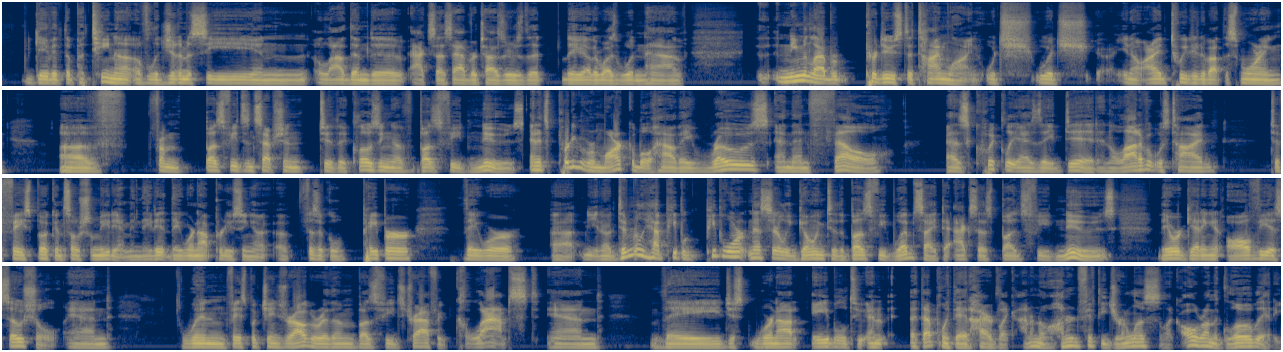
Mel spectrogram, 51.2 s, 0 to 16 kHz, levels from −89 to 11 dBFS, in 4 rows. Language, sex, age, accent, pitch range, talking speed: English, male, 40-59, American, 100-115 Hz, 170 wpm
